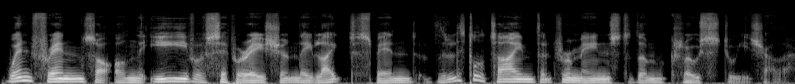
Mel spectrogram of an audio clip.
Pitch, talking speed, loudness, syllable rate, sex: 110 Hz, 180 wpm, -18 LUFS, 4.2 syllables/s, male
